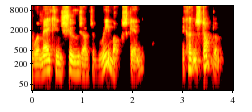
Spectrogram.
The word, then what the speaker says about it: Reebok: My dictionary is American dictionary, and had I been looking at an Oxford English dictionary, it would have been R-H-E-B-O-K. And sometimes R-H-E-B-O-C-K. Nothing like the Reebok, just R-W-E-B-O-K. Two syllables, brilliant.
